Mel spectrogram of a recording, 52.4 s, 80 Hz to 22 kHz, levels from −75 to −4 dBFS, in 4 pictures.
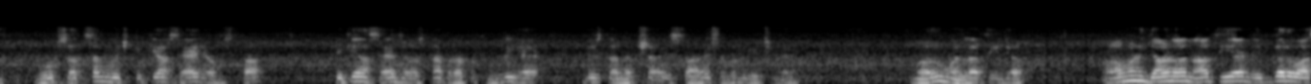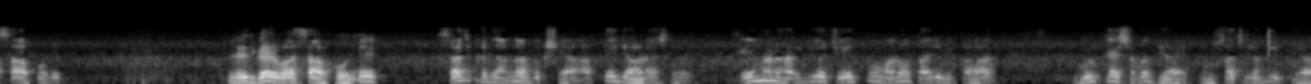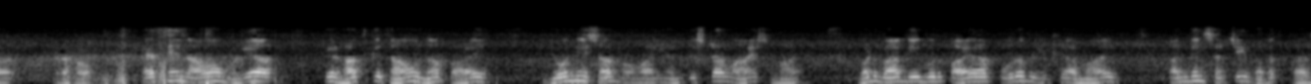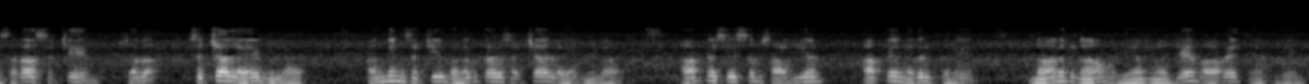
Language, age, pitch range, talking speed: Punjabi, 60-79, 135-180 Hz, 65 wpm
